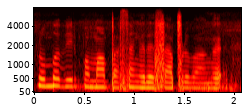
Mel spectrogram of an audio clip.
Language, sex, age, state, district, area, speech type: Tamil, female, 45-60, Tamil Nadu, Thanjavur, rural, spontaneous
